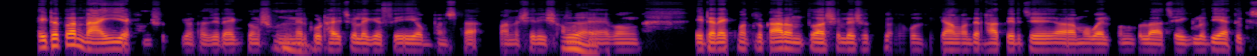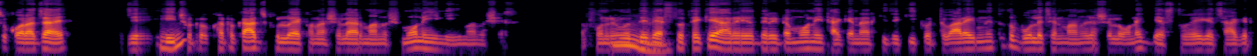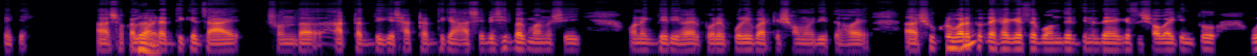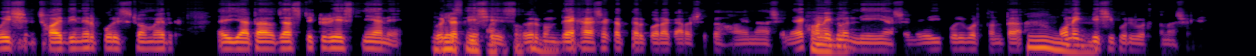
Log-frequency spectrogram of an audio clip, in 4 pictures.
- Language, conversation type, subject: Bengali, podcast, আপনি কীভাবে একাকীত্ব কাটাতে কাউকে সাহায্য করবেন?
- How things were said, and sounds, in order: "হওয়ার" said as "হয়য়ার"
